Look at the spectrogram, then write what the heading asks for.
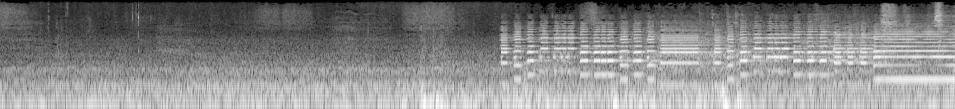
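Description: A car horn sounding as the car pulls up at a research lab. Low vehicle rumble comes first, then about halfway through a run of short, bright, harmonic toots repeats in quick bursts to the end.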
